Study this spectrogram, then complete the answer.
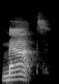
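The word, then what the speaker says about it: Maat: It's pronounced Matt. Matt.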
